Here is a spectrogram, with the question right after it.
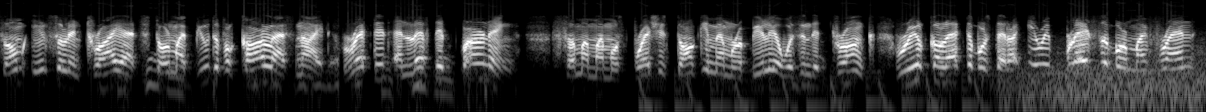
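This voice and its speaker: A vengeful, theatrical gangster boss for a crime game. His Spanish accent is thick with boastful flourish, and his voice is piercingly bright, creaky and recorded very dry. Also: high-pitched, normal speed, no room sound, full character voice, low-quality recording. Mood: indignant, grandiose. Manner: florid, boastful. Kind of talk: cartoonish video game cutscene acting.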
